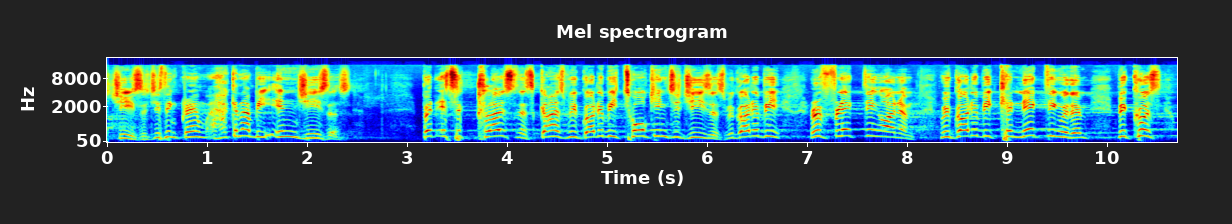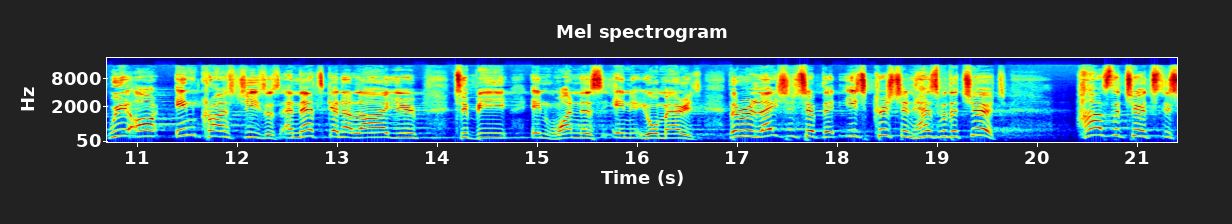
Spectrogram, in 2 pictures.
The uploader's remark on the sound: Recorded live on Sunday 20th August the 2023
